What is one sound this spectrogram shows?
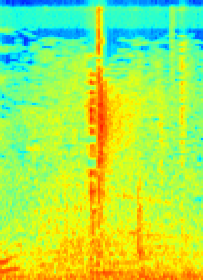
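A cue tip taps a snooker ball.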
